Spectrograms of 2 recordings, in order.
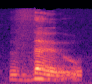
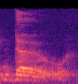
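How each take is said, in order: First: The word begins with a soft th sound. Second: The word begins with a hard d sound. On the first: "this th, th sound" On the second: "like a big D sound"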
